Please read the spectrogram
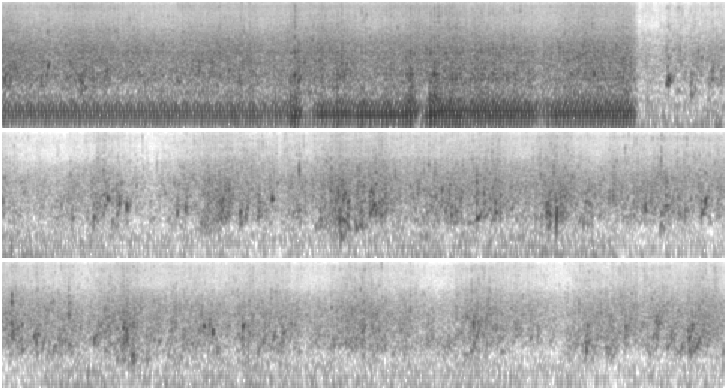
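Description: Small waves lapping on a sandy lakeshore. For the first six seconds a louder even rush with a low steady hum lies over it; this cuts off suddenly, leaving quieter, gentle lapping with small scattered splashes.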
